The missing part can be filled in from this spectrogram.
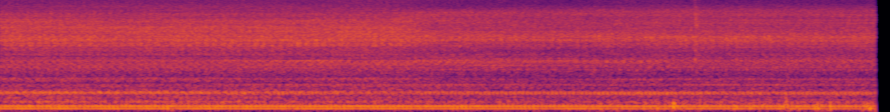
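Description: Engine fires and settles into a steady, even idle with a smooth hum and no knocks or misses; sounds healthy.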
